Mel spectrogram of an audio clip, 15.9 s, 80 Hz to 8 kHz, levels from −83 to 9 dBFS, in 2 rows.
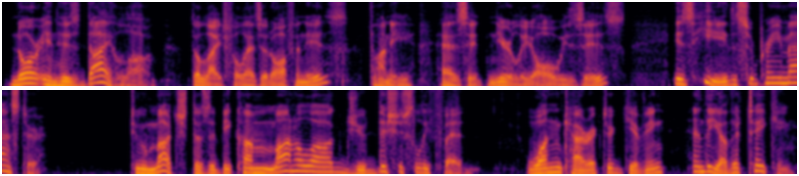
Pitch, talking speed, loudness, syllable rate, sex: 125 Hz, 130 wpm, -18 LUFS, 4.6 syllables/s, male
